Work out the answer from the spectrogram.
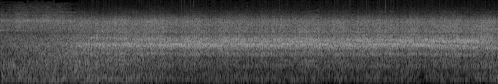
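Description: Avanti West Coast express train passing through at speed: a steady rushing noise that comes up about a second in and holds until near the end.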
